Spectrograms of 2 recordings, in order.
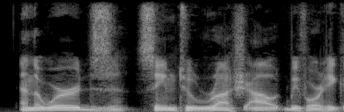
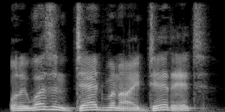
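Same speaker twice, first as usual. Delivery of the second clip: higher, louder angry outburst; angry shout; 8 semitones higher, 3 dB louder than usual. A narrator's reading. Geryon shouting at Aunt Paul over the dead slave, angry. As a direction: shout back at her in fury. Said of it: "Geryon shouted at her".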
